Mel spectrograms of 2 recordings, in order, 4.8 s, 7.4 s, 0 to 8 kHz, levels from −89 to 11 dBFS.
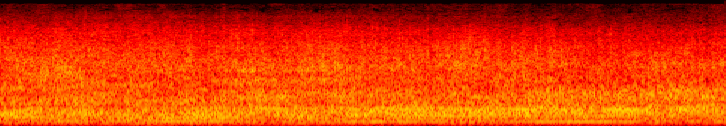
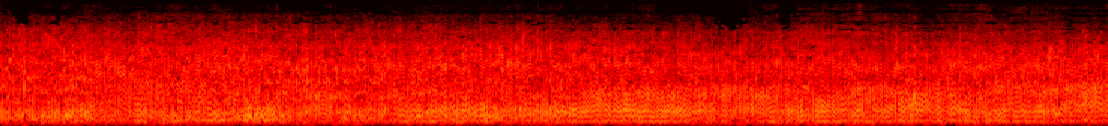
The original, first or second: first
